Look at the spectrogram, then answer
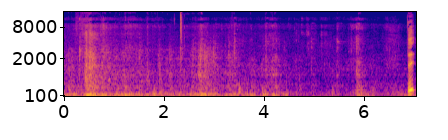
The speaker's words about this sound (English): Let me show you a little video of us driving through Antioch, the city.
